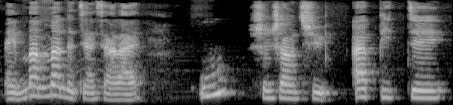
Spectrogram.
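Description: A woman teaching a French pronunciation lesson, explaining patiently step by step and modeling each phrase slowly. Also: mid-range voice, animated, fairly bright tone, highs cut off, faint music behind. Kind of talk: online language lesson.

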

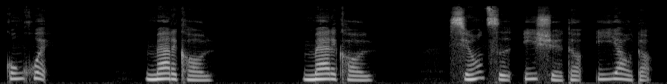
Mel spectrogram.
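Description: A woman teacher drills vocabulary very slowly and deliberately, saying each word twice. Her voice is mellow and warm. The recording is dry and close. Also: fairly high pitch, no room sound. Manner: says each word twice, slow and clear. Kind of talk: vocabulary review lesson.

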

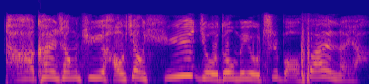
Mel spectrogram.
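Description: A man's voice: very high-pitched, lively intonation, moderate pace, no echo, lo-fi sound, voice pushed up, exaggerated voice. A man voicing a kindly martial arts master in a storybook, given to exclamations. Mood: exclaiming.

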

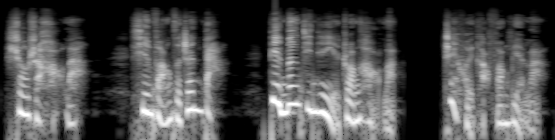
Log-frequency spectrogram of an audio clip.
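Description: Woman voicing a superstitious older nanny, chatty, fretful, breathy, close dry sound. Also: a little high, big pitch swings, normal speed, darkish tone, no echo, voice pushed down, exaggerated voice. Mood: relieved. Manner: fretful, gossipy, folksy. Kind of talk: audiobook character reading.

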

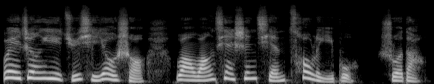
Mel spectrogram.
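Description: A woman narrating a serialized novel in an expressive storytelling manner. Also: mid-range voice, moderate pace, no room sound, clean studio sound. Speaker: audiobook narrator.

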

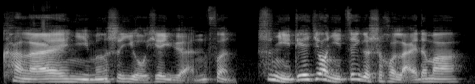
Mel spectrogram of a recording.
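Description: A reader voicing an old woman, an elder who questions a young stranger sharply and then warms to him with formal, old-fashioned courtesy. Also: mid-range voice, sing-song, moderate pace, pitched above the performer's own voice. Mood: courteous. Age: older. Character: stern then kindly old woman, elder of a hidden sect.

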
